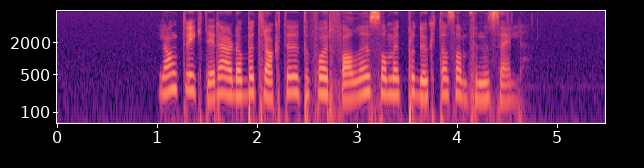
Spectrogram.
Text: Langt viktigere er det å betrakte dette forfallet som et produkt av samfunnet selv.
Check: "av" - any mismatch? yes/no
no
